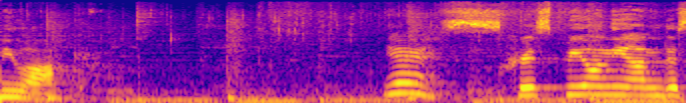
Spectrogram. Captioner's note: food sizzles; utensils clanking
